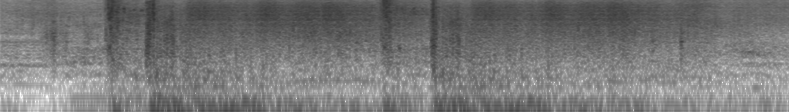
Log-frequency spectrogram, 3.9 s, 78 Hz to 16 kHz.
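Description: Explosives go off during a horde night in 7 Days to Die with the Darkness Falls mod, a quick run of deep booming thuds, loud and close, with no speech.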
